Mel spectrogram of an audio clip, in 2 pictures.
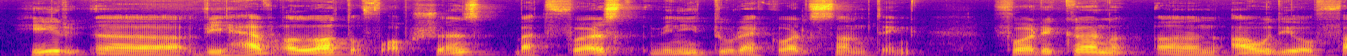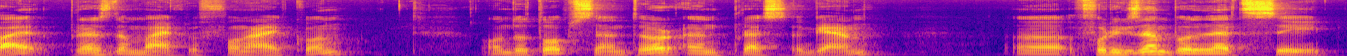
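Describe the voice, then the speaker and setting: Low-voiced man narrating a tutorial. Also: a little mellow. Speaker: tutorial host. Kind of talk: scripted how-to narration.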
